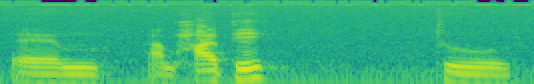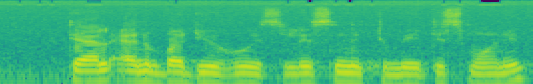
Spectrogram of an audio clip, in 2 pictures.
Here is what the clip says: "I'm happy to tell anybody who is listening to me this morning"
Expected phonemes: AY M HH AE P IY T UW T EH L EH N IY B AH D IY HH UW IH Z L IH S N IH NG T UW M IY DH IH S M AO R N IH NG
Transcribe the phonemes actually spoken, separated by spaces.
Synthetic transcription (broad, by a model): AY M HH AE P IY T UW T EH L EH N IY B AH D IY HH UW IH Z L IH S N IH NG T UW M IY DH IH S M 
